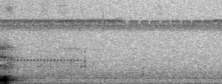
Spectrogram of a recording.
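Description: Faint, steady high-pitched drone of insects under an otherwise quiet background.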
